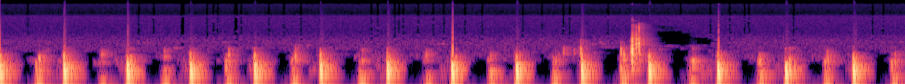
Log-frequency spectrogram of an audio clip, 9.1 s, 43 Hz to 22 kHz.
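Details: Heartbeat during recovery after exercise: strong, regular low thumps at roughly 90 to 95 beats a minute, still quickened.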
